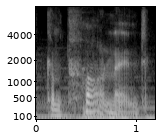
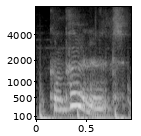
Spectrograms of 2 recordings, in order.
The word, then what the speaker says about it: component: got a hard sound component can see three syllables are there and the accent falls from the second syllable the first o will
